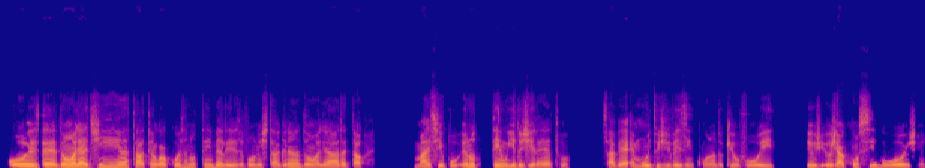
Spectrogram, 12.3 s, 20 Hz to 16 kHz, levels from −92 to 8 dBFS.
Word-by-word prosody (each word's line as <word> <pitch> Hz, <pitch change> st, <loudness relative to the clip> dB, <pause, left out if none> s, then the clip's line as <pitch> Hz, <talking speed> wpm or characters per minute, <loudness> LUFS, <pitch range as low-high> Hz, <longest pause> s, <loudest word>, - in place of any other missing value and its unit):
Pois 155 Hz, +3 st, +6 dB
é. 145 Hz, -2 st, +6 dB
Dou 150 Hz, -, +5 dB
uma 180 Hz, -, +8 dB
olhadinha, 200 Hz, +5 st, +3 dB
tal. 145 Hz, -8 st, +2 dB
"Tem 155 Hz, -, -6 dB
alguma 145 Hz, -2 st, +2 dB
coisa? 170 Hz, +2 st, -4 dB
Não 155 Hz, -2 st, -5 dB
tem. 165 Hz, +3 st, -6 dB
Beleza". 120 Hz, -11 st, -1 dB
Vou 130 Hz, +3 st, -4 dB
no 135 Hz, -, -4 dB
Instagram, 130 Hz, +6 st, -2 dB
dou 140 Hz, -2 st, -1 dB
uma -, -, -1 dB
olhada 145 Hz, +4 st, 0 dB
e -, -, -7 dB
tal. -, -, -2 dB, 0.6 s
Mas, 135 Hz, +3 st, 0 dB
tipo, 135 Hz, -3 st, -3 dB
eu 145 Hz, -, +2 dB
não 165 Hz, +2 st, +1 dB, 0.2 s
tenho 165 Hz, -3 st, +1 dB
ido 145 Hz, -2 st, +1 dB
direto, 115 Hz, 0 st, -4 dB, 0.4 s
sabe. -, -, -1 dB
É -, -, +2 dB
é -, -, -7 dB
muito 170 Hz, +7 st, 0 dB
de 125 Hz, -5 st, -7 dB
vez 125 Hz, -1 st, -2 dB
em 110 Hz, -, -10 dB
quando 120 Hz, +1 st, -9 dB
que -, -, -8 dB
eu 110 Hz, -, -4 dB
vou 115 Hz, +4 st, -3 dB
e 110 Hz, -3 st, -4 dB, 0.4 s
eu -, -, 0 dB
eu -, -, -1 dB
já -, -, +4 dB
consigo 145 Hz, -6 st, -4 dB
hoje 135 Hz, -2 st, +2 dB
140 Hz, 215 wpm, -22 LUFS, 125-160 Hz, 0.6 s, uma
